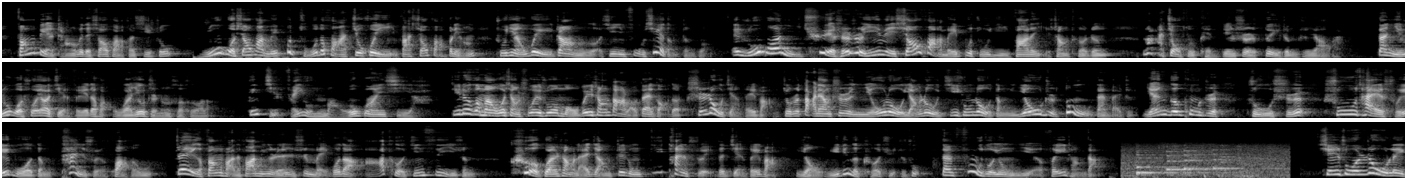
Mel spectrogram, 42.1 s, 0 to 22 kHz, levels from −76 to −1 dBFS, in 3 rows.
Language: Chinese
